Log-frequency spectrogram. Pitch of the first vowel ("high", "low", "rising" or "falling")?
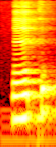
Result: rising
